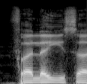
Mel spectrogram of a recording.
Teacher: فلیسا لی یا لین ہے، سین کو باریک سیٹی سے ادا کریں گے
